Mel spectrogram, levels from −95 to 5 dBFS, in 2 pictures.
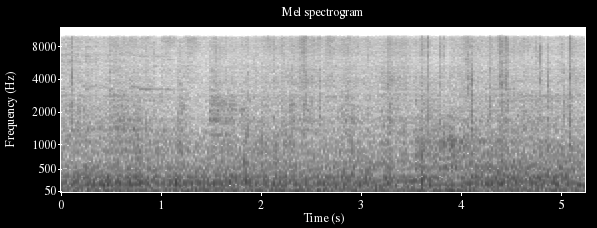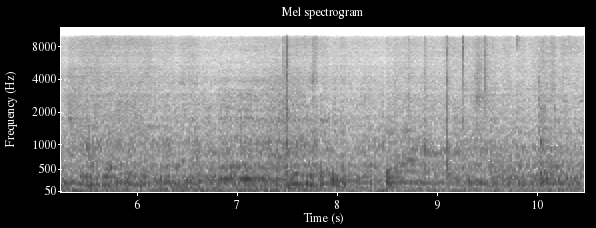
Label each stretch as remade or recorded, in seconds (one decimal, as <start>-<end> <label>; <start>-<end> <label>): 0.0-3.1 recorded; 3.1-4.0 remade; 4.0-5.1 recorded; 5.1-6.8 remade; 6.8-7.3 recorded; 7.3-9.5 remade; 9.5-10.5 recorded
